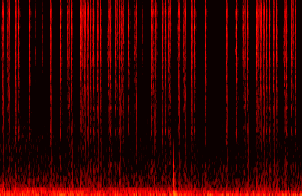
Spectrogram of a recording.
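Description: Flip clock's split-flap cards flipping over in quick runs, a rapid, irregular clicking that comes in clusters as the minutes advance. There is a brief low thump about halfway through.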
